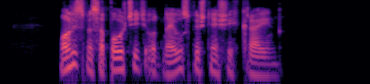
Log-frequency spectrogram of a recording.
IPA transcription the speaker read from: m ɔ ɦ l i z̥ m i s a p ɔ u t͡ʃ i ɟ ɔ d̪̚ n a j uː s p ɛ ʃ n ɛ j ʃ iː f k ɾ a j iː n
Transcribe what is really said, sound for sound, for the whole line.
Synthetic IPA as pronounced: m ɔ ɦ l i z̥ m ɛ s a p ɔ u t͡ʃ i ɟ ɔ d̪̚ n a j uː s p ɛ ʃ ɲ ɛ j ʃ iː x k ɾ a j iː n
